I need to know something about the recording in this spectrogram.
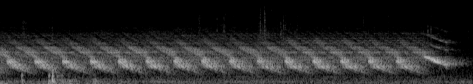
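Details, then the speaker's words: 1992 Acura NSX, pre-purchase inspection: alarm triggered, loud two-tone warble repeating about three times a second; car alarm works normally. "so we know the alarm works"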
